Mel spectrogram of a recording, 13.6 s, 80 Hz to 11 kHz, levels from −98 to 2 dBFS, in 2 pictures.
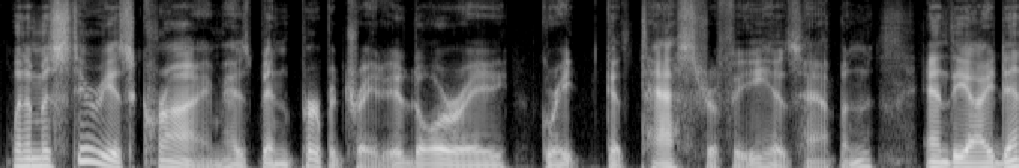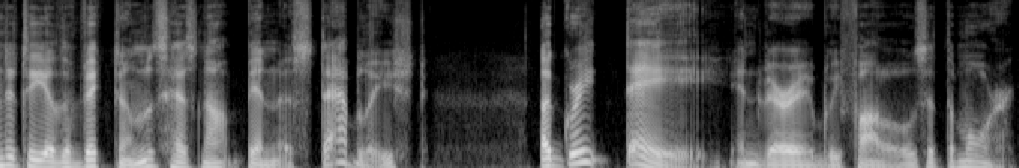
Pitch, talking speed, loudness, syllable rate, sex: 100 Hz, 135 wpm, -22 LUFS, 4.4 syllables/s, male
